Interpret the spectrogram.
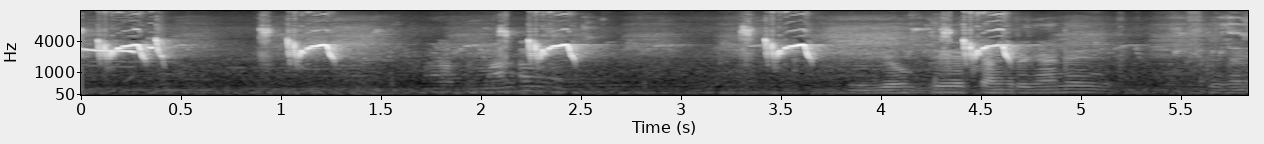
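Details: Bar-winged prinia giving repeated bursts of bright, swooping chip notes roughly once a second, while a low human voice talks underneath toward the end.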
